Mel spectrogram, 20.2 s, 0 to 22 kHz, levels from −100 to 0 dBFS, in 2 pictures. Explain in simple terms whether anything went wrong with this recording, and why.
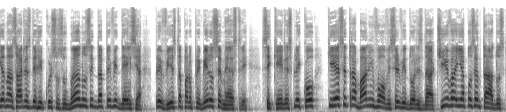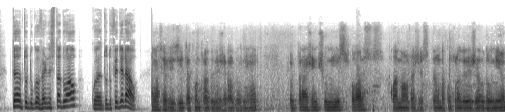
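Something goes wrong from about 14.08 s to the end: a call bitrate drop. The connection seemed to lose capacity, so the encoder was told to spend far fewer bits on the sound. With so little to work with, it describes the audio more crudely and throws away the brighter top end. The sound turns rough and muffled. It stays at its worst for about 5 seconds and does not recover before the clip finishes.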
